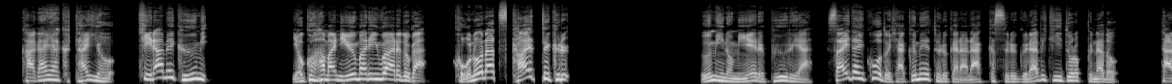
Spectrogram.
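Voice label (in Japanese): テーマパークCM, ボイスサンプル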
